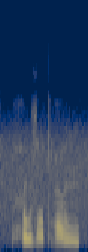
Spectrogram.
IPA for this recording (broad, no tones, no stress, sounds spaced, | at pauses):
ħ ʊ z ɵ tˤ ə̤ ʕ ũ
